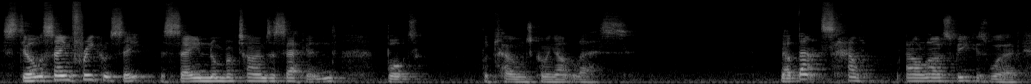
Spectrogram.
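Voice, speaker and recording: A man's voice: on the high side, a little slow, darkish tone. A man teaching a hands-on science demonstration in an informal, explanatory way, often checking that listeners follow with short questions. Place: indoors in an echoey room. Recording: echoey room with faint background noise.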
